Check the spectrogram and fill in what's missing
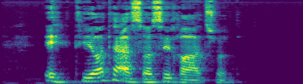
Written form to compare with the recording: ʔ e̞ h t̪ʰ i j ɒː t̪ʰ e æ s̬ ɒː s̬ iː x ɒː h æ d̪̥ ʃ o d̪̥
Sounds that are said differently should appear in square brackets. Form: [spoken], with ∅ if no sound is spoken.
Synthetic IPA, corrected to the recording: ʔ e̞ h t̪ʰ i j ɒː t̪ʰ e æ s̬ ɒː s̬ iː x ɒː h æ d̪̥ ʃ o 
